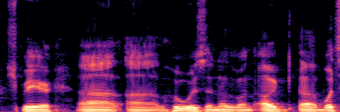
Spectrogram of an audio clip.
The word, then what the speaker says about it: Speer: Speer actually is how it's pronounced. Speer.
